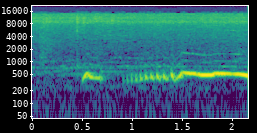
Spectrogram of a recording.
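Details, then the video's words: A brief upslurred note, a bubbling trill, then a sustained hollow coo from a puter pelung collared dove, a call used as a lure to set quiet birds calling. "SUARA BURUNG PUTER PELUNG"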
